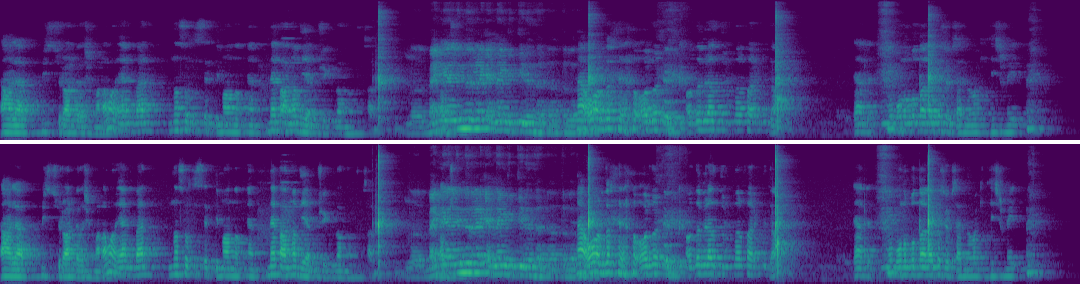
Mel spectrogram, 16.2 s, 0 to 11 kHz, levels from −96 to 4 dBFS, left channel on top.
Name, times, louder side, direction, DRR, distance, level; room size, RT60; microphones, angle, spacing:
voice 1, 0.0-2.3 2.5-5.7 6.6-6.7 8.6-10.0 10.3-11.8 12.8-15.3, right 3 dB, 70° right, 7 dB, 0.7 m, -40 dB
sound 1, 1.8-15.0, right 8 dB, 45° right, 0.4 m, -47 dB
voice 2, 5.9-8.9 9.9-10.3 13.2-13.4 15.4-15.5, right 1 dB, 90° right, -4 dB, 2.3 m, -41 dB
7.0 x 5.6 x 4.1 m, 0.95 s
head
